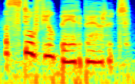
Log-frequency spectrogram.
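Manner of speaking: breathy whispered echo. Retold or imitated. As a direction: whisper it back softly. Echoing caller in whisper.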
